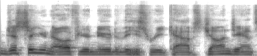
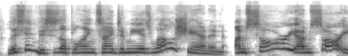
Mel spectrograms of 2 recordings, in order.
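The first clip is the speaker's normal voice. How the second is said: mock Tamra; 7 semitones higher than usual. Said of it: "Tamra's like".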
